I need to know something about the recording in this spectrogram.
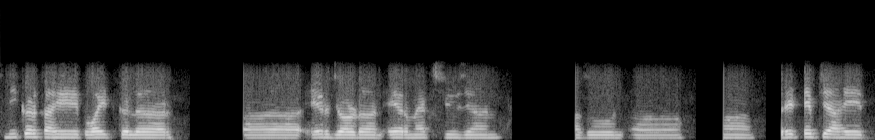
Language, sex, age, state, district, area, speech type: Marathi, male, 18-30, Maharashtra, Nanded, urban, conversation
